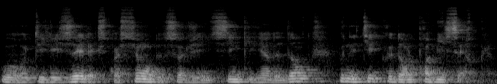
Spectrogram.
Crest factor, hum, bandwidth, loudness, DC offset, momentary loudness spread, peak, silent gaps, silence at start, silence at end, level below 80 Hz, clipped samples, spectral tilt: 18 dB; none; 15.5 kHz; -29 LUFS; under 0.1%; 7 LU; -10 dBFS; none; 0 s; 0.05 s; -60 dBFS; under 0.1%; -6 dB/octave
